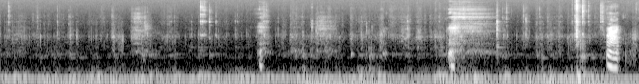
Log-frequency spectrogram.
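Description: Small, irregular clicks and scrapes of a screwdriver and a tiny screw working into a plastic scale-model trim strip, with a louder rustle about nine seconds in, over a low steady hum.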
